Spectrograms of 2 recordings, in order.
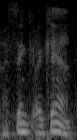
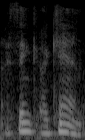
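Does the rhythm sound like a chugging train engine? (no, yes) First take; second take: yes; yes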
